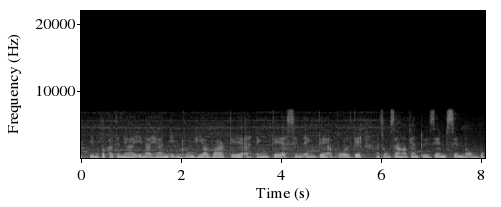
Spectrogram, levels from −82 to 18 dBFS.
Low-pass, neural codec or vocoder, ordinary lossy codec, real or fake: 7.2 kHz; none; none; real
